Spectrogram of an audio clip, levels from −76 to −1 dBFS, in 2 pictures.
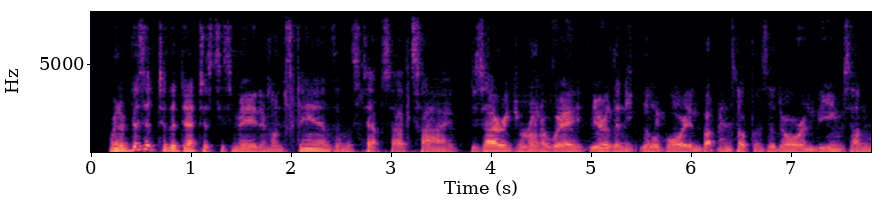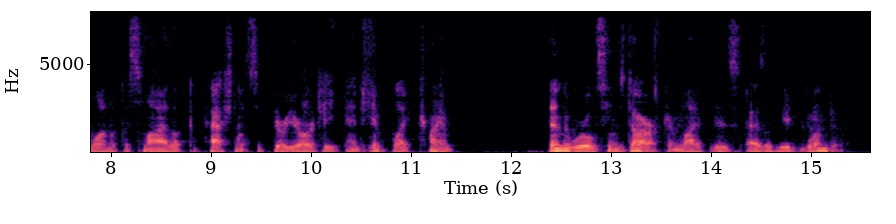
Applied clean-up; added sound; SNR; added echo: neural mask model DeepFilterNet 3.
